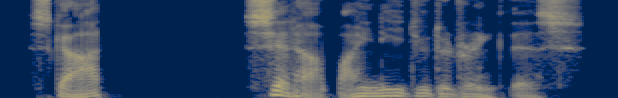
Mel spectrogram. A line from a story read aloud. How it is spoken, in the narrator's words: Jason said softly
